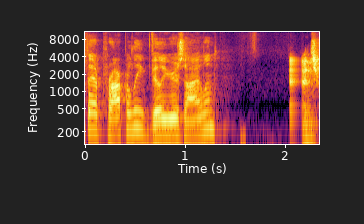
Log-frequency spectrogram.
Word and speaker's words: Viliers Island: back in here and talk about something called Billiards Island have I pronounced that properly Billiards Island that's right okay I'm just going to uh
